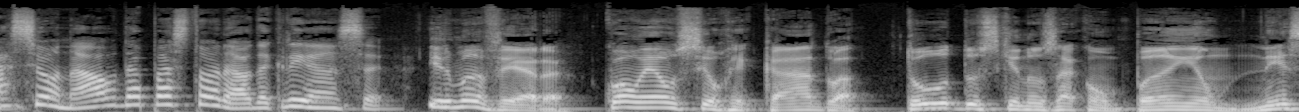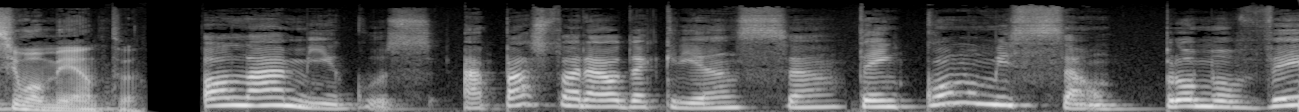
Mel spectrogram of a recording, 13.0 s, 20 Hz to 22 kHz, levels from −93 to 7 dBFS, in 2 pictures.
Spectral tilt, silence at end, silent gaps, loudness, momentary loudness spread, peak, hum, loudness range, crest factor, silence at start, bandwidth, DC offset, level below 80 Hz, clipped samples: -5 dB/octave; 0 s; 7.30-7.49 s; -13 LUFS; 8 LU; 0 dBFS; none; 2 LU; 12 dB; 0 s; 17.5 kHz; under 0.1%; -32 dBFS; under 0.1%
